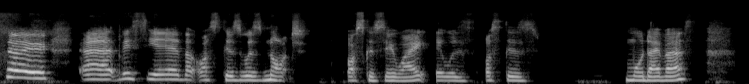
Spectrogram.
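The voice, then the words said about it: News reporter voice. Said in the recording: “news reporter voice”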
